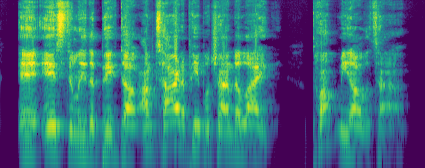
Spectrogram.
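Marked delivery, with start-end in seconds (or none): none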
